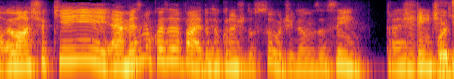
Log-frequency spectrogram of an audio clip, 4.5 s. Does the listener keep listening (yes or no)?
no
